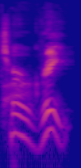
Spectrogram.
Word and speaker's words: Thierry: Thierry, You gotta put the Thierry, emphasis on the second syllable. Thierry.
